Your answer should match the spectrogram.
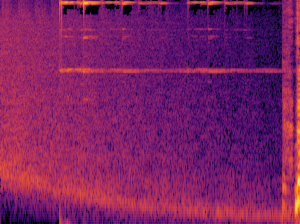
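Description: Logo sting sound effect: a faint falling whoosh fades away while, from about a second in, high shimmering chime tones ring with a few sparkling tinkles.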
